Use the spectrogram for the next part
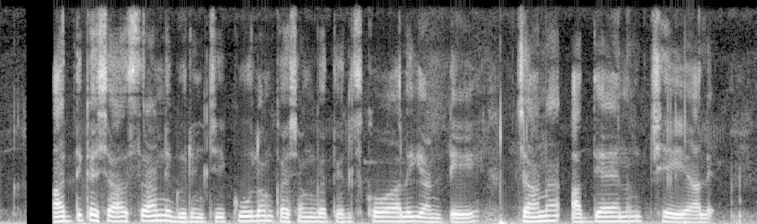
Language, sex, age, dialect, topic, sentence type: Telugu, male, 18-24, Telangana, banking, statement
